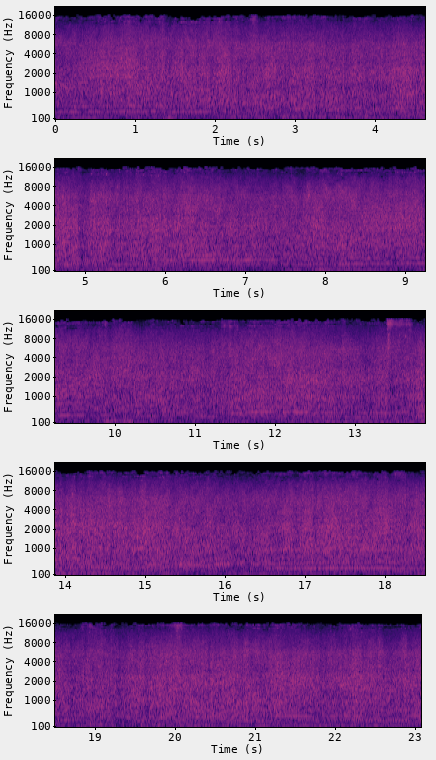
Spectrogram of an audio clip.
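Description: A race car engine roars loudly, rising and falling in pitch as it speeds up and slows.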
